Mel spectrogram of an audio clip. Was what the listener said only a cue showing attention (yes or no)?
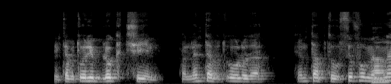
yes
